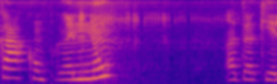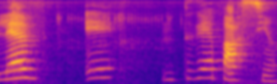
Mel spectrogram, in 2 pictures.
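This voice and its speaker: The voice is raised and projected, with ordinary pitch variation. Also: woman. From Haiti. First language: Haitian Creole and French (speaking French). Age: 20s. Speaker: language tutor. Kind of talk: self-introduction video.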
